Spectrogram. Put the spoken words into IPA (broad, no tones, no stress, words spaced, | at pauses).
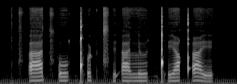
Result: t͡sʼa t͡sʼoǃʼoʈt͡sʼɪʔa lɵ ǃʼeqʼe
